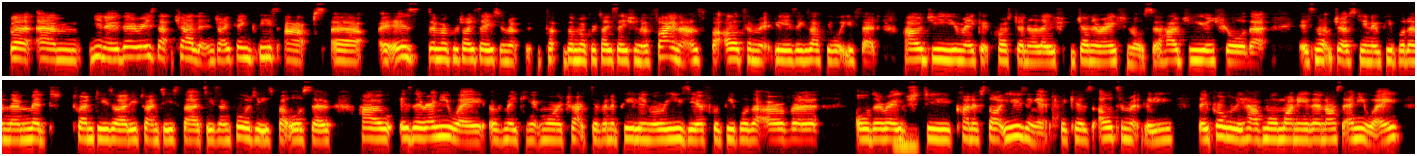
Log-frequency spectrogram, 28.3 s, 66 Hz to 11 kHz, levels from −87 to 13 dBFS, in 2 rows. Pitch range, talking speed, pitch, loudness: 180-210 Hz, 200 wpm, 190 Hz, -19 LUFS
